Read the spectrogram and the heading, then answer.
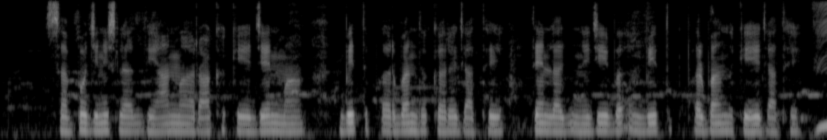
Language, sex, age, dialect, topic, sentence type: Chhattisgarhi, male, 18-24, Western/Budati/Khatahi, banking, statement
